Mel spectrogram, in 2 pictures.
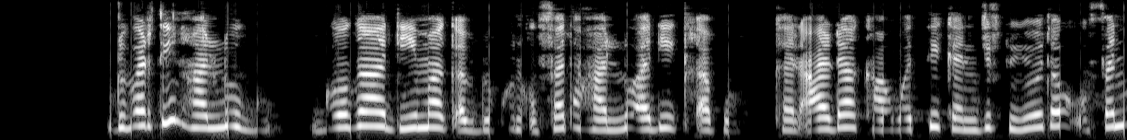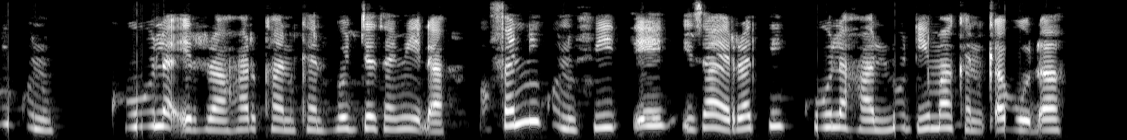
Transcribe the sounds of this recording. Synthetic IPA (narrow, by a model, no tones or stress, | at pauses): d̪ʊbɐɾt̪iːnɦaːlːuː | ɡɔɡaːd̪iːmaːkʼɐbd̪ʊkʊnʊfːɐt̪ɐɦaːlːuːɐd̪iːkʼɐbʊ | kɐnaːd̪aːkaːwːɐt̪ːiːkɐnd͡ʒɪɾt̪ʊjo̞ːt̪ɐʔʊʔʊfːɐnːɪkʊn | kʰuːlɐʔɪrːaːɦɐɾkaːŋkɐnɦɔd͡ʒːɛt̪ɐmeːᶑɐ | ʔʊfːɐnːɪkʊnfiːt̪ʼeːɪsaːɪrːɐt̪ːɪkʰuːlɐɦaːlːuːd̪iːmaːkɐŋkʼɐbʊᶑɐ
